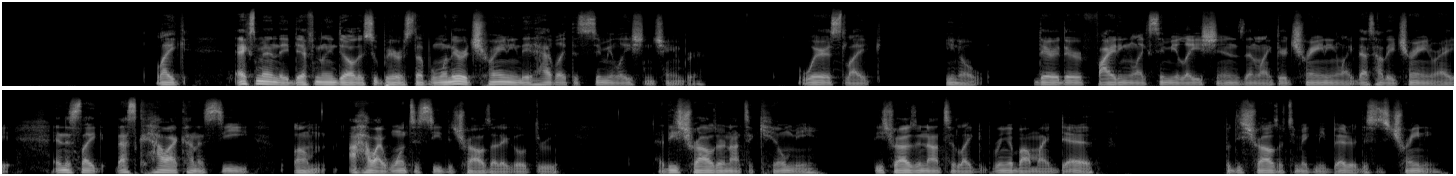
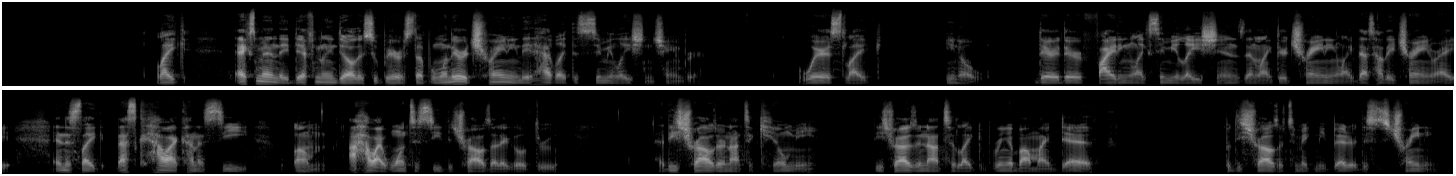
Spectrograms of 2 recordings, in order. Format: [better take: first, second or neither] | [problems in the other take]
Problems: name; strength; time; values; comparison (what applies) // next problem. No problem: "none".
first | thin; very; fading below 700 Hz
